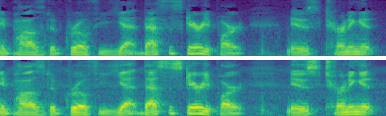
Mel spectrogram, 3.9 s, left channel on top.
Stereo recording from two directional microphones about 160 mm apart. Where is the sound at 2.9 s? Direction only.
30° right (ahead or behind).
